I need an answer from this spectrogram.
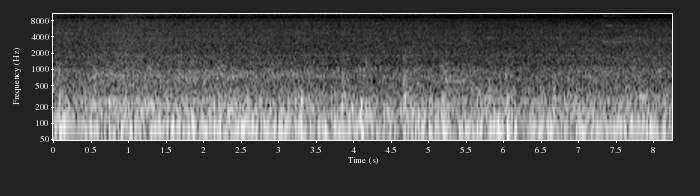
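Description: Railway passenger coaches rolling past close by: a steady, loud rumble of steel wheels on the rails.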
